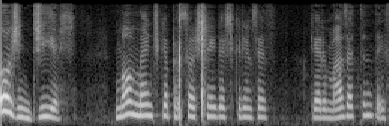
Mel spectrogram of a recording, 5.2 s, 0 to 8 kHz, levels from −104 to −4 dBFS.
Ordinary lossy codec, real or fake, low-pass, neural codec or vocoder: none; fake; 7.2 kHz; codec, 16 kHz, 1.1 kbps, Voila-Tokenizer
